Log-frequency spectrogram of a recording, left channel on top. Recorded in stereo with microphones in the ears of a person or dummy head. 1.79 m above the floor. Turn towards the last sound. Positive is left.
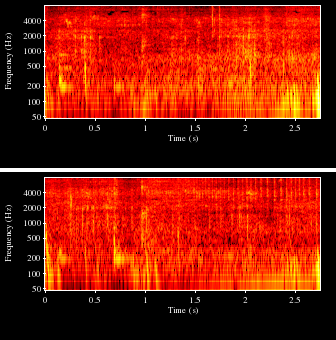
turn(degrees=-75)  # may be behind; listen again after turning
